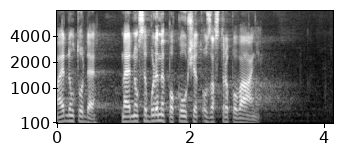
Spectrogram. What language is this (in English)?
Czech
